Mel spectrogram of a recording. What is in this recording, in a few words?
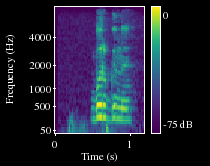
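"быргыны", Komi, female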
